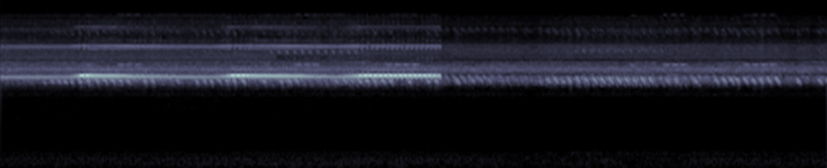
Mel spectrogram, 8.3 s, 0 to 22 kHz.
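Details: Bell cricket singing in autumn at Sanuki, Chiba Prefecture, Japan, captured with ZOOM H6 and TASCAM DR-05X recorders: three loud, ringing high trills about a second long, then a softer steady background chorus of pulsing chirps.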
